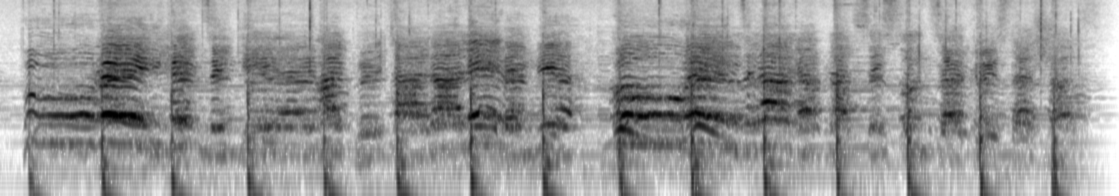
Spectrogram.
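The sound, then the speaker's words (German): A group of boys chants their specially written cabin camp song, "die Kelten sind hier", loudly in unison at a campfire at a cabin camp above the Almusmühle, driven by a steady beat of sharp claps or stomps about twice per second, with rising and falling melodic lines. “Mit dem eigens gedichteten Hüttenlagersong heißt es zum letzten Mal für heute, die Kelten sind hier.”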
